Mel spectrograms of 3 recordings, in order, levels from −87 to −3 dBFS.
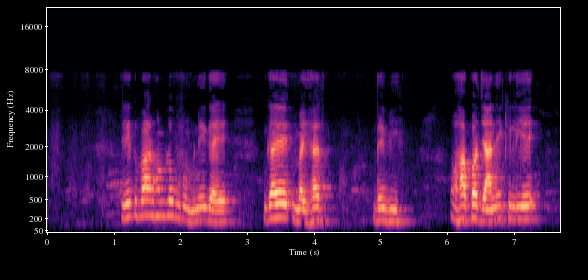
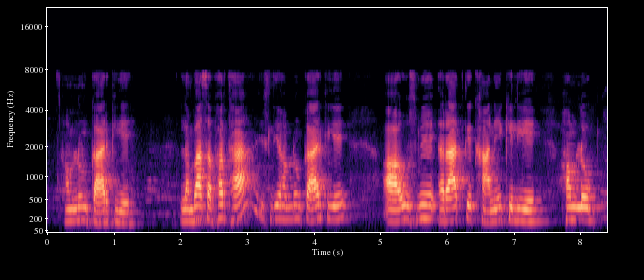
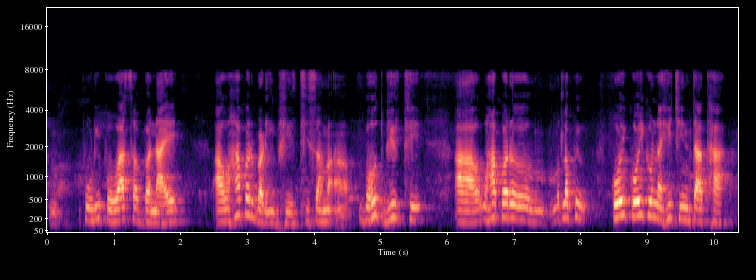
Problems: background sounds at intervals, background conversations at intervals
